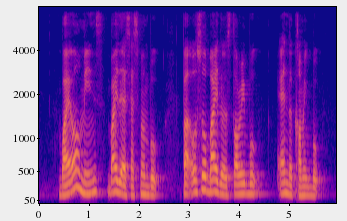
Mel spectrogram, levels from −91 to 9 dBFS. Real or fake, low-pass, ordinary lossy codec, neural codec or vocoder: real; 7.2 kHz; AAC, 48 kbps; none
